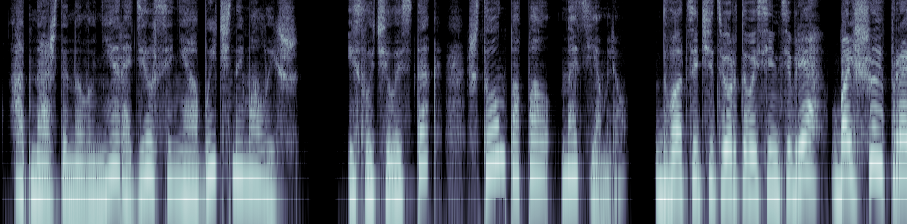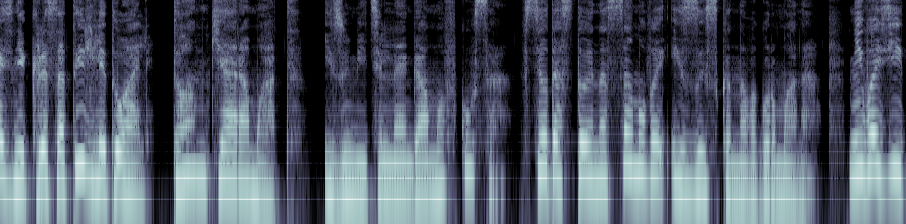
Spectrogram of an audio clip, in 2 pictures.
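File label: Russian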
